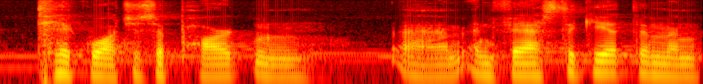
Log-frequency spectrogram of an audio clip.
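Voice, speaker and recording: A man talks at a medium pitch with a Northern Irish accent. Noticeable background noise runs behind him. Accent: Northern Irish (Belfast). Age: 60s. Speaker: watchmaker and amateur cyclist. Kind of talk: interview.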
